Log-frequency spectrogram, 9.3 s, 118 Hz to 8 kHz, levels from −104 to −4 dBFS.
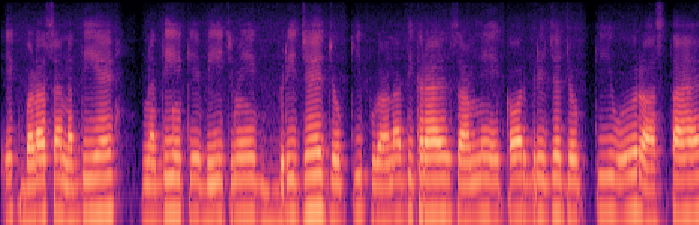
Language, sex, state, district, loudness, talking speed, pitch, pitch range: Hindi, male, Chhattisgarh, Raigarh, -26 LUFS, 160 wpm, 140 Hz, 130-140 Hz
